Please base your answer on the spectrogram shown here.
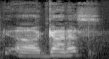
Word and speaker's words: Gunness: This week our guest is Dave Gunness. Did I pronounce that right, Dave?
